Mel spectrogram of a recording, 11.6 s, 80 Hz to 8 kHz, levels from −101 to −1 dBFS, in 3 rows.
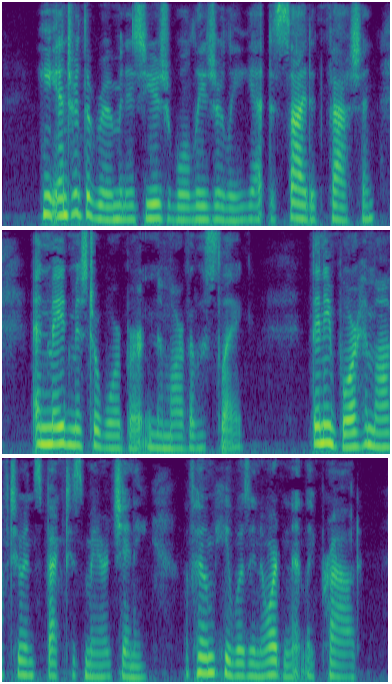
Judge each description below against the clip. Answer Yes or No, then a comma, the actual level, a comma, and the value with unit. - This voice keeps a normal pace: Yes, average, 175 wpm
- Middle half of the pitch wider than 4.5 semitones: No, average, 2.9 semitones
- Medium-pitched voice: Yes, medium, 175 Hz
